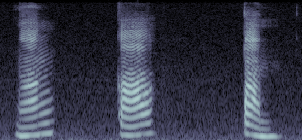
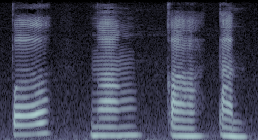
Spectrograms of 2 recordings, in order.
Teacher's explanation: Jadi ngang, pe ngang ka tan. Jadi suku kata fonem terakhir di kata angkat yaitu fonem t itu bergabung dengan sufiks an.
